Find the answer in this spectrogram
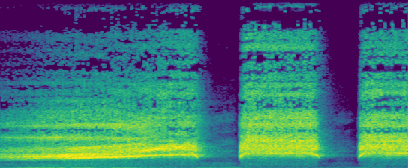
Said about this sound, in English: That's my death whistle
